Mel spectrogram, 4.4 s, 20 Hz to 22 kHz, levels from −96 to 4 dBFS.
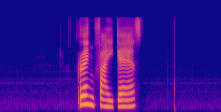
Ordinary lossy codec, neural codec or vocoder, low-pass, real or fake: none; codec, 24 kHz, 1.2 kbps, DualCodec; none; fake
